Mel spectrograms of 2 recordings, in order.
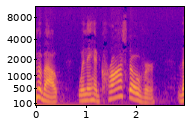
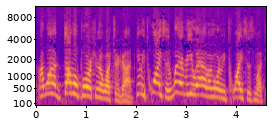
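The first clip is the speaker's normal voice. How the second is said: loud, high, eager demand for more; 7 semitones higher, 6 dB louder than usual. Acted. Young Elisha begging his master, loud and eager. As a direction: blurt it out like a hungry young man. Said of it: "So he goes".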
